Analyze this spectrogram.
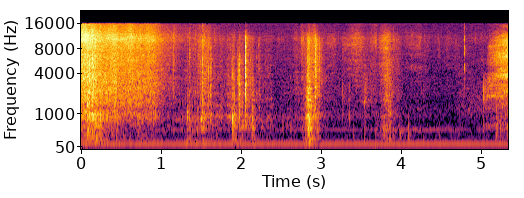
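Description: Rustling and a few light taps as a boxed model kit is handled and moved, over a steady low hum.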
